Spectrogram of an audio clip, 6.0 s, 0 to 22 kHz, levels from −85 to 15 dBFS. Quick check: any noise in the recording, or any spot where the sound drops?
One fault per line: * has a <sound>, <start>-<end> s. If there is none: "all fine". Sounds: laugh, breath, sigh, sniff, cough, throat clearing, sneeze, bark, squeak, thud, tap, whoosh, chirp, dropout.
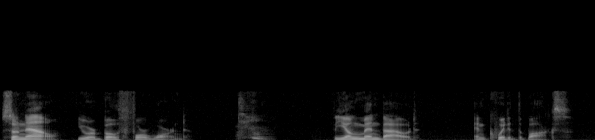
* has a sneeze, 2.4-2.8 s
